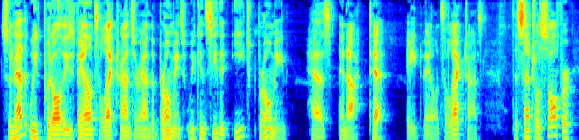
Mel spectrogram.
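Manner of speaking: ordinary talk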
